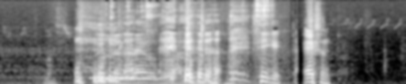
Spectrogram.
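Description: Several people laugh together.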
